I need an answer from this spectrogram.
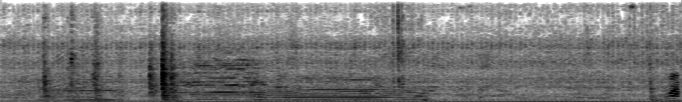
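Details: A long, drawn-out moo, rich in harmonics and sliding gently downward, comes from giant cattle coming off a truck. A steady engine drone, a few clatters and voices sit behind it.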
